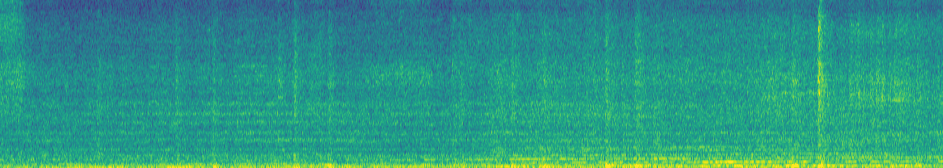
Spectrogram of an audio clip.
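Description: A stainless-steel double-deck electric suburban train running past along the platform: a steady rumble of wheels on rails, with a motor whine that climbs slowly in pitch through the second half and a few light clicks from the wheels.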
